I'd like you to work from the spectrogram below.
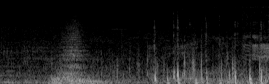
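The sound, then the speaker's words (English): Horse hooves galloping in a quick, uneven run of sharp thuds over a steady rushing noise, the beats growing louder and more distinct toward the end, as riders push their horses harder to pull away from pursuers. No one speaks. “Ride harder! We're pulling away from them.”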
